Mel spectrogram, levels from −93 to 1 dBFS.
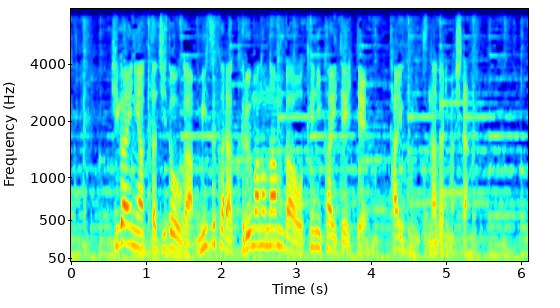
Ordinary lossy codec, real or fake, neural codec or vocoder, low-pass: none; real; none; 7.2 kHz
